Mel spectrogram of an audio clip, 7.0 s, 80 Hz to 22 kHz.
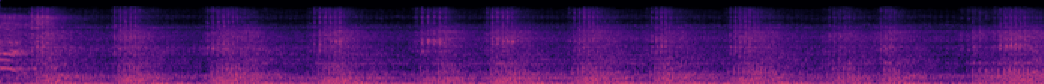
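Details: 1974 Honda Trail 90 (CT90) single-cylinder, sat since 1984, first start after fitting a new spark plug: it catches and settles into a steady, even popping idle while still in gear; runs normally, though the idle needs bumping up a little.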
